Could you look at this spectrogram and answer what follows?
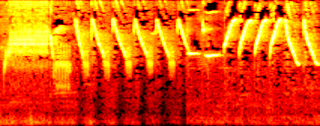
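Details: Canary song played to stimulate other canaries to sing: a harsh buzzy opening, then a series of clear high whistled slurs, each sweeping down, about two per second, with a brief steady whistle before faster rising-falling notes.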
